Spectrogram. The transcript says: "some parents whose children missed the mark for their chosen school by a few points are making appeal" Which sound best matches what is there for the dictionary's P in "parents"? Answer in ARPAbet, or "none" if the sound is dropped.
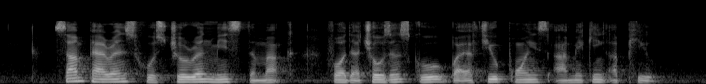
P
